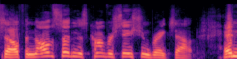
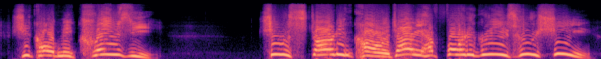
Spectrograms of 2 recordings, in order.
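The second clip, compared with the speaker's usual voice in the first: mock indignation; 6 semitones higher, 4 dB louder than usual.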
